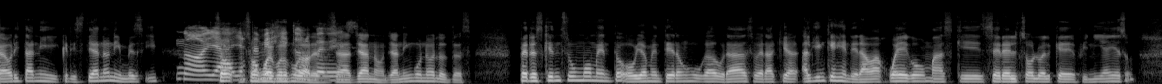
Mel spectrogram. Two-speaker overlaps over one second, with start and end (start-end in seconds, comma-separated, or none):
2.1-3.6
